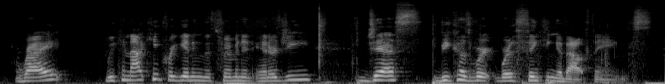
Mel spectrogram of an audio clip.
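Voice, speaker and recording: A woman's plain, everyday voice, fairly low in pitch, with ordinary pitch variation at a moderate pace. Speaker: tarot reader. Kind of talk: tarot reading. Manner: casual, conversational.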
